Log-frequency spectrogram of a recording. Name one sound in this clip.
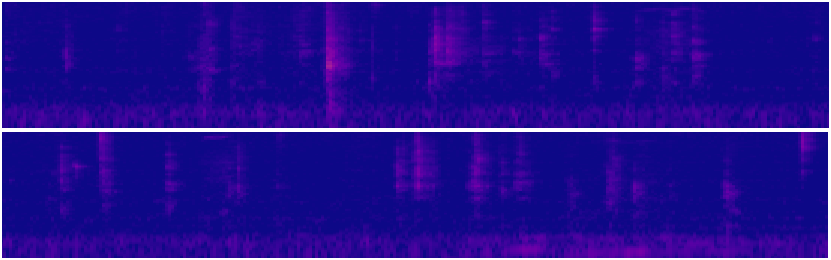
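Small hard parts click and tap as they are handled up close.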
